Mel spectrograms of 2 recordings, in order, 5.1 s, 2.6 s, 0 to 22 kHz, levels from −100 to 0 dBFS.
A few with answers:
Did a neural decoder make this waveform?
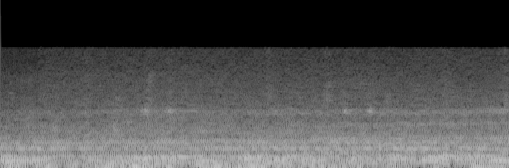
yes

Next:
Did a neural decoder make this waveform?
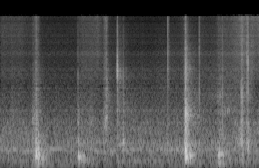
yes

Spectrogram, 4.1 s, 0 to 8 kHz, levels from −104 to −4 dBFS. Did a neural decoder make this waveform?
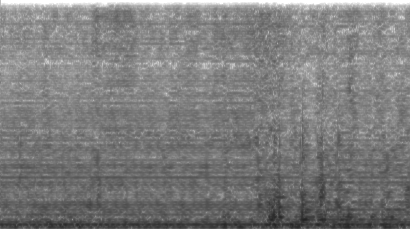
yes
